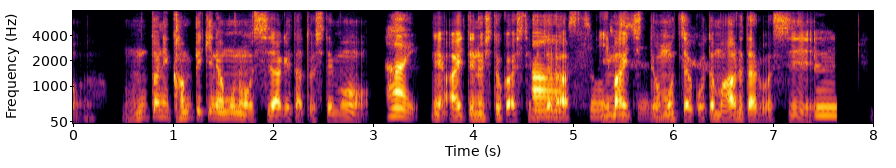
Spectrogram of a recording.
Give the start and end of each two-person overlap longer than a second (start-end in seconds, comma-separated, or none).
4.6-6.0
